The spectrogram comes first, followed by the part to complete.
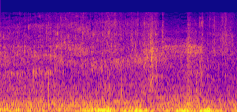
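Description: Water gushing from a sump pump's discharge hose onto leaf litter, a steady rushing splash, with wind buffeting the microphone.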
